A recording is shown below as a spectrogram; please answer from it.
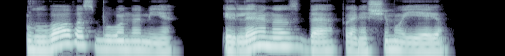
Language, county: Lithuanian, Telšiai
